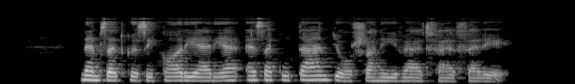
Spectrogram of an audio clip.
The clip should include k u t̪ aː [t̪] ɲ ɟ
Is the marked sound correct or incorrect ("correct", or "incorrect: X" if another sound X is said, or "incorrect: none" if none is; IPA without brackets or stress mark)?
incorrect: none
